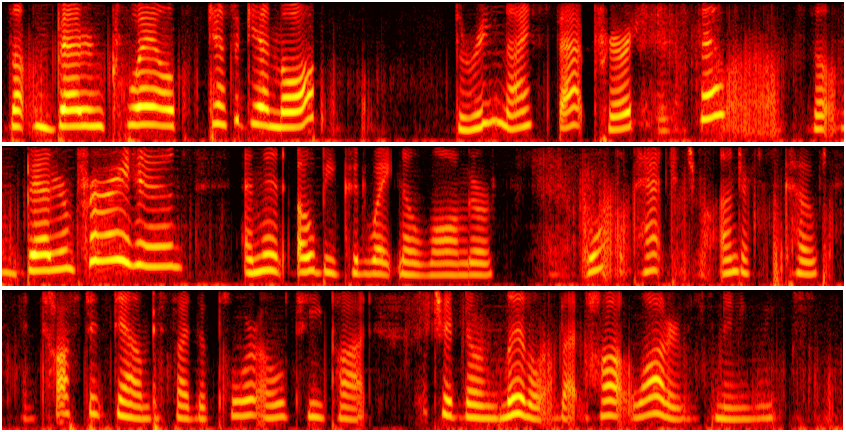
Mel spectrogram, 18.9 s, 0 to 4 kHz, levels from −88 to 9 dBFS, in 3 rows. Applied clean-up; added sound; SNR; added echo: neural separator model SepFormer WHAMR!.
